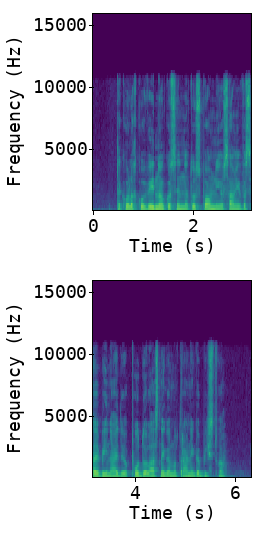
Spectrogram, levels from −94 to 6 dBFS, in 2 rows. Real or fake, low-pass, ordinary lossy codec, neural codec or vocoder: real; 10.8 kHz; none; none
